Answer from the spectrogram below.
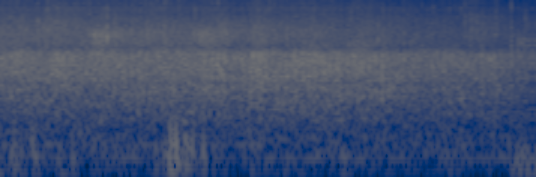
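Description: A church audience claps steadily to welcome a couple who are about to share, a dense, hissy wash of many hands that stays loud and even throughout before easing off slightly at the very end. No one speaks over it.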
